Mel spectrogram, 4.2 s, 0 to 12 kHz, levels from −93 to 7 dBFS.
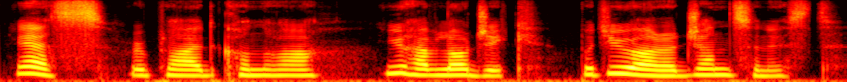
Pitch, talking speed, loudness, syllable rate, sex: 205 Hz, 155 wpm, -19 LUFS, 4.8 syllables/s, female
